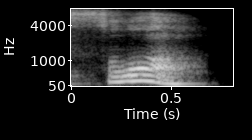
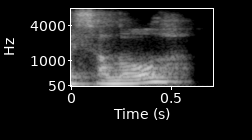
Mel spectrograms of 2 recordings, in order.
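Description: First: "Salah" with a long open ah, drawn out; classical open vowel. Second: "Salah" said as sa-LOH, rounded final vowel; Hijazi o vowel. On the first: Showing what the reader does say, "Salah" with open ah. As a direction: stretch "Salah" on a clear ah, not o. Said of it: "he says Salah". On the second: Showing what the reader doesn't say, "Salah" as sa-LOH. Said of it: "He doesn't say Salah". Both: Shown as a demonstration.

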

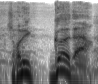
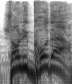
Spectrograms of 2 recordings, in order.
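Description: First: Said in the usual way. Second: « Grodard » dit exprès avec un r en trop, plus aigu; nom déformé. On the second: Shown as a demonstration. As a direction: prononce « Grodard » comme une blague. (« Grodard » au lieu de Godard, en plaisantant) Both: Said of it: "Mais non, je déconne".

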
